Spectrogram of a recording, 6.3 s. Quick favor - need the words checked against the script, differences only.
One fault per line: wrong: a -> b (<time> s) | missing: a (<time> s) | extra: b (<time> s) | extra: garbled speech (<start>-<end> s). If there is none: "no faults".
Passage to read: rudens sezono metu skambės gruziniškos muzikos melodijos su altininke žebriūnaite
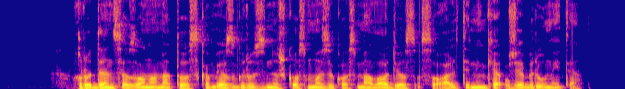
no faults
